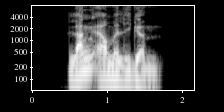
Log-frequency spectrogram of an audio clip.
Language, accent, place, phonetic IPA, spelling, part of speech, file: German, Germany, Berlin, [ˈlaŋˌʔɛʁməlɪɡəm], langärmeligem, adjective, De-langärmeligem.ogg
- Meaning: strong dative masculine/neuter singular of langärmelig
